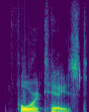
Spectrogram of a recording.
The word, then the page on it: foretaste: American English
